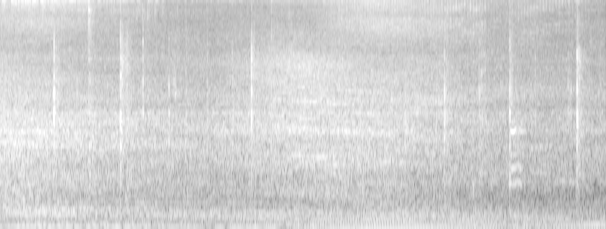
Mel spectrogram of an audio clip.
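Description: Street traffic noise, a steady low rumble from road vehicles, with a few light, irregular footsteps on the pavement.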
